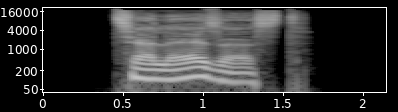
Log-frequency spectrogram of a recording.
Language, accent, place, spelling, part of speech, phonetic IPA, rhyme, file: German, Germany, Berlin, zerläsest, verb, [t͡sɛɐ̯ˈlɛːzəst], -ɛːzəst, De-zerläsest.ogg
- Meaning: second-person singular subjunctive II of zerlesen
